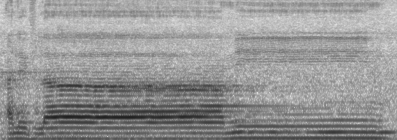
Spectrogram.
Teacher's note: مد تو ہو جاتی ہے، لیکن درمیان میں جو غنہ ہے وہ رہ جاتا ہے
